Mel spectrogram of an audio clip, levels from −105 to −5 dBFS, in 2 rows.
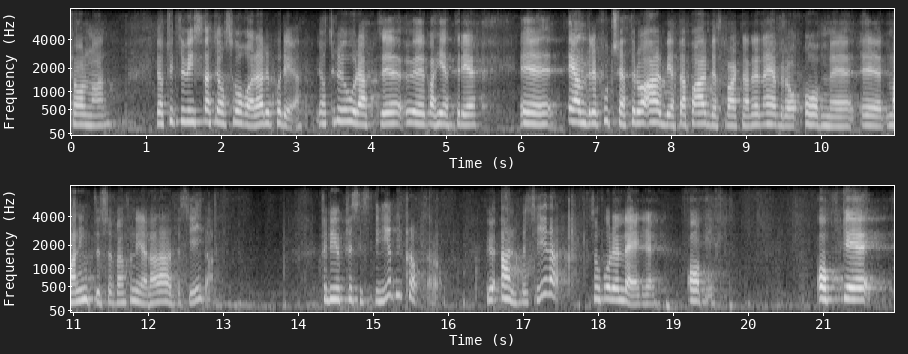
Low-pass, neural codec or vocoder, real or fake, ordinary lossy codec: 7.2 kHz; autoencoder, 48 kHz, 32 numbers a frame, DAC-VAE, trained on Japanese speech; fake; Opus, 16 kbps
